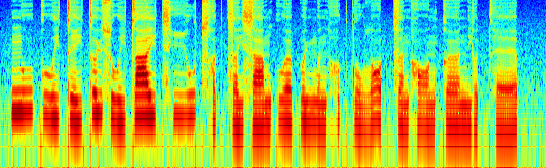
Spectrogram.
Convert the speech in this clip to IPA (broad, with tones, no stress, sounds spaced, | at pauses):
n̪ uː˥ k uː˨ j t̪ e˨˥ j t̪ ɵ˥ ɥ s uː˨˩ j t̪ aː˥ j t͡sʰ iː˥ w t͡sʰ ɐ˨ k̚ t͡s ɐ˨˩ j s aː˨˧ m kʷ œː˧ p ɵ˧ ɥ m ɵ˨ n h ʊ˧ k̚ t̪ o˨˩ w l ɔː˧ t̚ t͡s ɐ˨˥ n h ɔː˨ n k œː˨ n j ɵ˨ t̚ t̪ʰ ɛː˨˥ p̚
